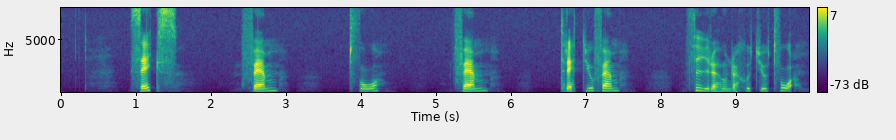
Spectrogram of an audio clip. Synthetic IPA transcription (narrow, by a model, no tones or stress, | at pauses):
sɛks | fɛm | t̪ʰv̥oː | fɛm | t̪ʰɾɛt̪ːɪʊfɛmː | fyːɾaɦɵnd̪ɾaɧɵt̪ʰːɪʊt̪ʰv̥oː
